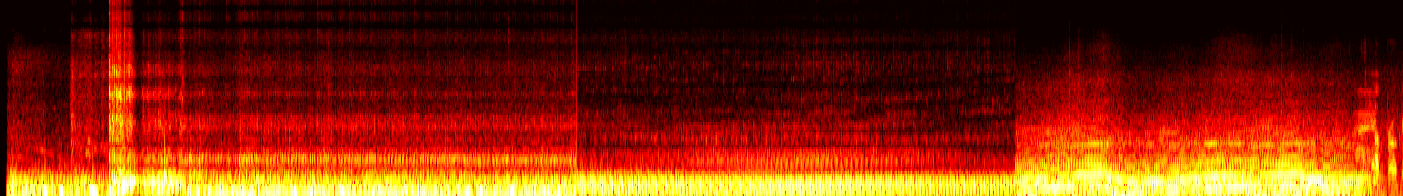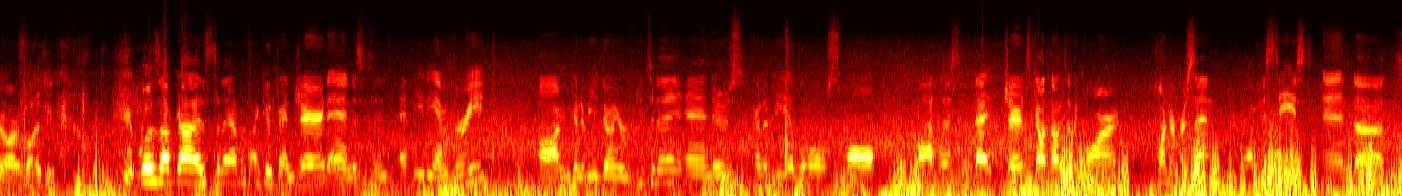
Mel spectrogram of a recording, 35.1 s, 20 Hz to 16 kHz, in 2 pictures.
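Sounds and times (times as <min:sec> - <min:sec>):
car engine idling: 0:00.1 - 0:14.6
car engine revving: 0:00.1 - 0:17.3
exhaust crack: 0:00.1 - 0:19.0
person laughing: 0:18.2 - 0:19.4.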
